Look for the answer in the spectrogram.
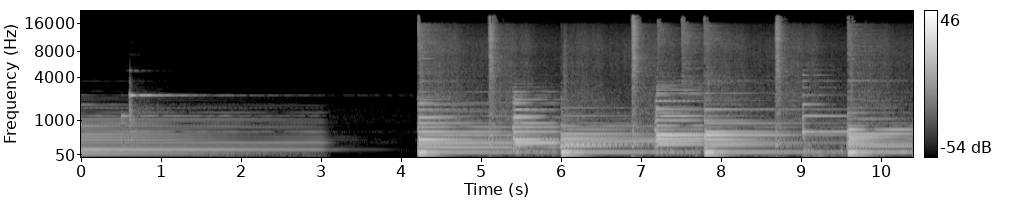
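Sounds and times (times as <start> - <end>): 
music trio in G: 4.3 - 10.4.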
